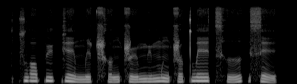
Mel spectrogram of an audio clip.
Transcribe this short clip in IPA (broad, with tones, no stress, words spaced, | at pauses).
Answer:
t͡swɔ˥py˥ke˥˩ɪ̯ mi˧˥ʈ͡ʂʰɤ˧˥ŋʈ͡ʂɻ̩˧˥ my˧˥mʊ˥˩ŋʈ͡ʂɤ˧˥ t̪we˥ɪ̯t͡sʰɹ̩˧˥ | se˥˩ɪ̯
